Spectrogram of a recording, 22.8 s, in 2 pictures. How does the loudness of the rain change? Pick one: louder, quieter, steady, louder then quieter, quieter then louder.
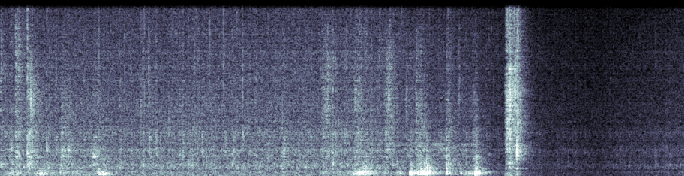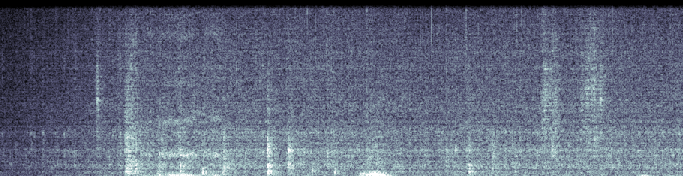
quieter then louder.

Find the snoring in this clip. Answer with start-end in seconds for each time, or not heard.
13.7-15.2.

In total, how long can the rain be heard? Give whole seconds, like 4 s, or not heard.
23 s.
